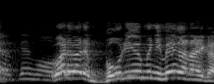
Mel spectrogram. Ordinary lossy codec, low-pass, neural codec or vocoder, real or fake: none; none; none; real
